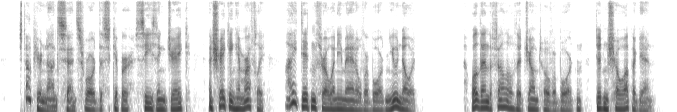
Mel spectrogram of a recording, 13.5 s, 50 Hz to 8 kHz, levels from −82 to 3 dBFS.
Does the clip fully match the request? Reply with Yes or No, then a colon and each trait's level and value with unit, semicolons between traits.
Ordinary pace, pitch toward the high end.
No: average, 155 wpm; low, 100 Hz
